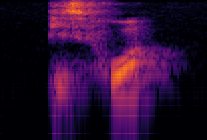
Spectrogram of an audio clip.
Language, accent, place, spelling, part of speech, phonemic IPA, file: French, France, Lyon, pisse-froid, noun, /pis.fʁwa/, LL-Q150 (fra)-pisse-froid.wav
- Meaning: a cold fish, a wet blanket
